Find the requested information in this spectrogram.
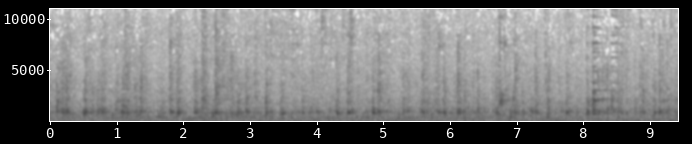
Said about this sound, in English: For me, that's another one of the emblematic sounds of Île Saint-Louis, are the horses clip-clopping by. Coming from the Republican Guard, and it's wonderful to see them on the street, and it's very symbolic.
